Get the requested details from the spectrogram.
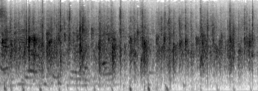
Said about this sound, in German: Vielen Dank. Applaus.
